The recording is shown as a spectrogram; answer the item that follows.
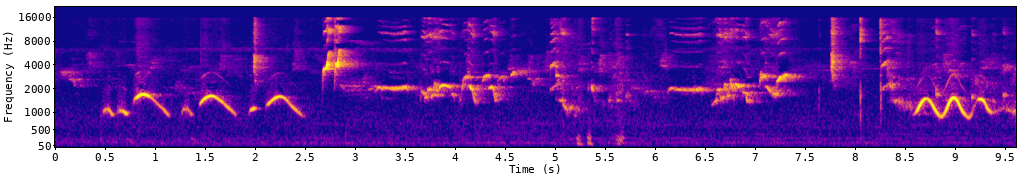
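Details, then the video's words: White-rumped shama singing a varied run of clear, looping whistles that rise and fall, mixed with sharper chirps and buzzy notes, in bursts over several seconds, throat visibly swelling as it sings. "Beautiful White-Rumped Shama Bird Song"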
